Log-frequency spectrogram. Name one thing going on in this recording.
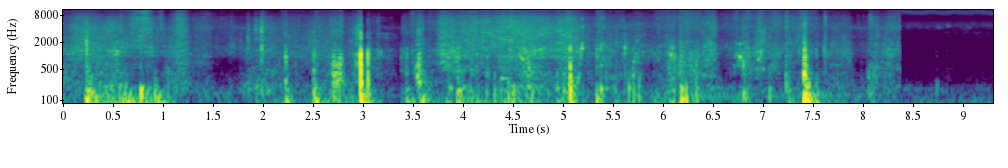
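Fabric rustles and straps rattle as hands fold up camping gear.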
